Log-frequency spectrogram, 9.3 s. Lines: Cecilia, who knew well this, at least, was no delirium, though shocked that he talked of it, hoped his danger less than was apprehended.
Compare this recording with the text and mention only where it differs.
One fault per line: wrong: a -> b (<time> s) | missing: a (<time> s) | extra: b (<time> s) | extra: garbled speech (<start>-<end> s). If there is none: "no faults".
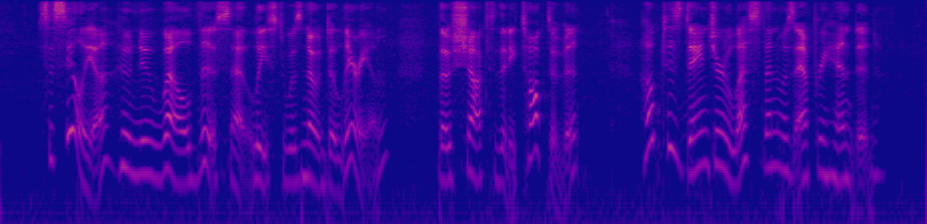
no faults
